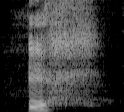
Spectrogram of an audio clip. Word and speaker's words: ich: And I want to make sure right from the beginning of how to pronounce a sound which we don't have in English. And that is the sound of the ch, ich. I is spelled I-C-H, pronounced ich. It's a very soft sh sound. So instead of ish, make it ich, ich. That sound is more in the back of your mouth.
